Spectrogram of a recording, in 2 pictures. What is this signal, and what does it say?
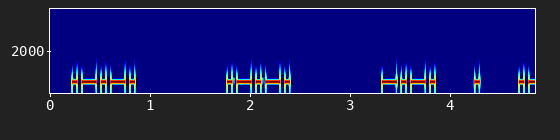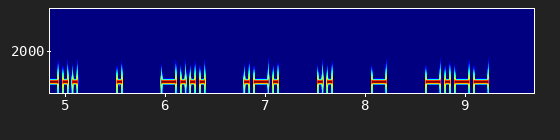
Morse code, heard as a keyed tone, about 25 wpm, spaced as for 15 wpm, 550 Hz. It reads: <AR> <AR> CELEBRITY
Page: news-headlines-in-morse-code-at-15-wpm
